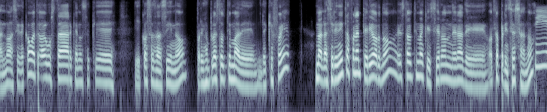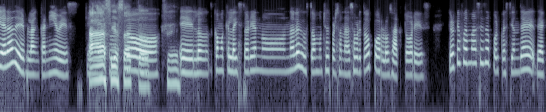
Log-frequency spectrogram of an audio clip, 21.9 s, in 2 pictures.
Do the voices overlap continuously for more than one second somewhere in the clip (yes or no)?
yes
